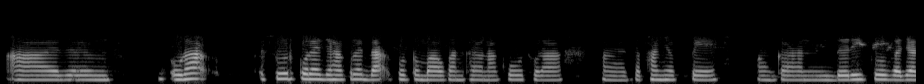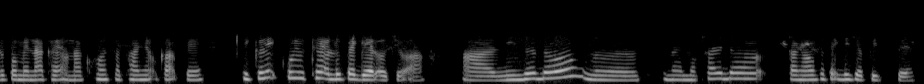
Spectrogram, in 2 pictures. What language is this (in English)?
Santali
